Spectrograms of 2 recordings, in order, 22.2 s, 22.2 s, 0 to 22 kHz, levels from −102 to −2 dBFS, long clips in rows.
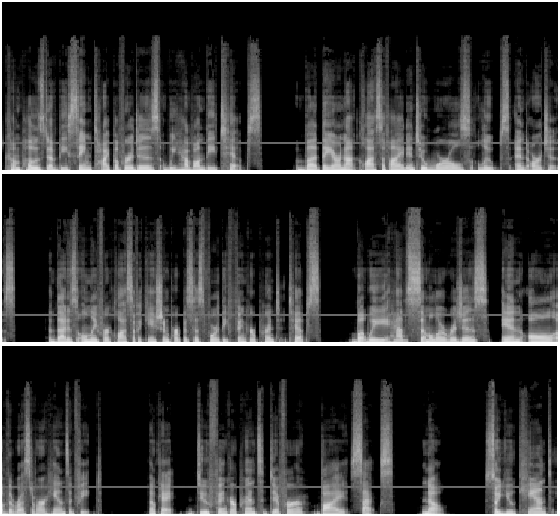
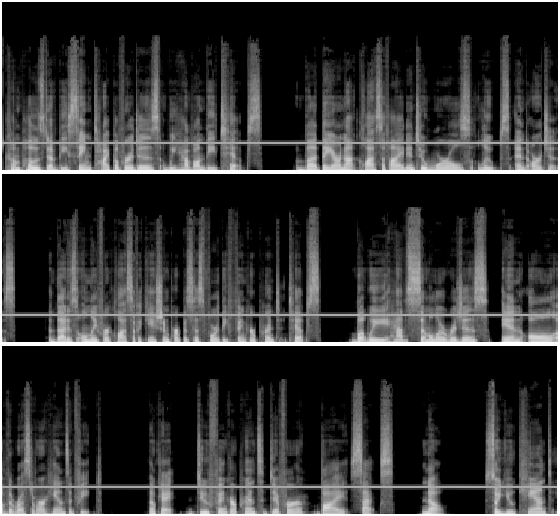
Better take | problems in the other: first | high-pitched whine; loud; throughout; 3.5 kHz, 9 dB below the speech; faint in the first

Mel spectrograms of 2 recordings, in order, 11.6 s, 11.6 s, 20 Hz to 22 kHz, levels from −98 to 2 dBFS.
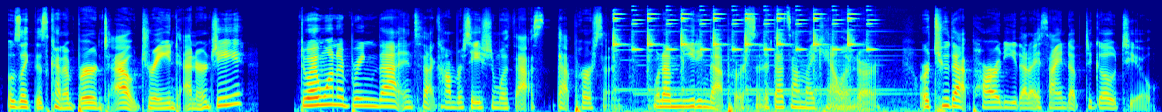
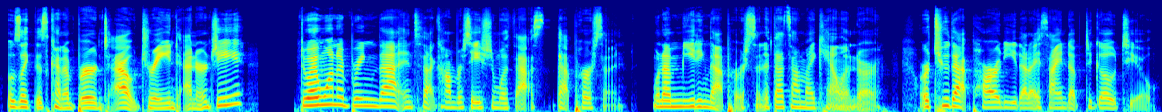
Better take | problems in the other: second | doorbell; loud; from 6 to 8.5 s; peak 4 dB above the speech

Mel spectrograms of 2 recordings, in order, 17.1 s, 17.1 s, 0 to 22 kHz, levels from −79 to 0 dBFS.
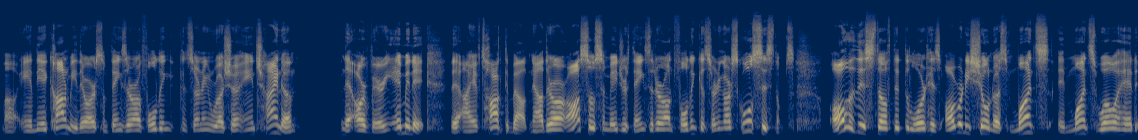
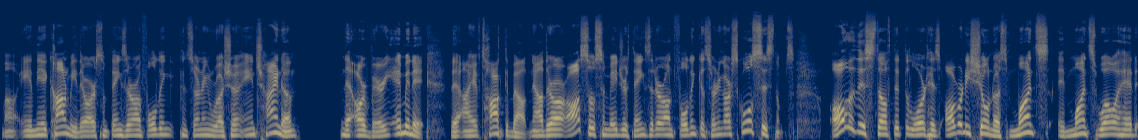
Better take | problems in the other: second | thin; very; fading below 350 Hz

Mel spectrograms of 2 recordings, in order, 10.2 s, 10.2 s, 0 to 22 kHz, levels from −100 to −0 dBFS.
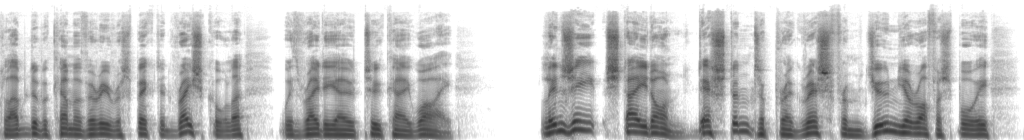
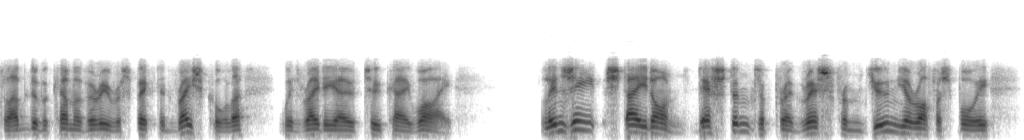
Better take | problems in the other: first | phone-call audio; nothing above 3.5 kHz

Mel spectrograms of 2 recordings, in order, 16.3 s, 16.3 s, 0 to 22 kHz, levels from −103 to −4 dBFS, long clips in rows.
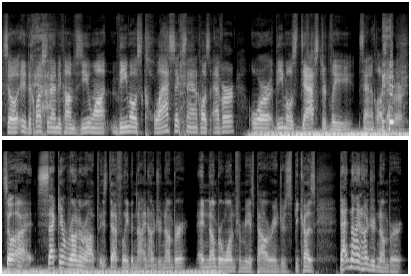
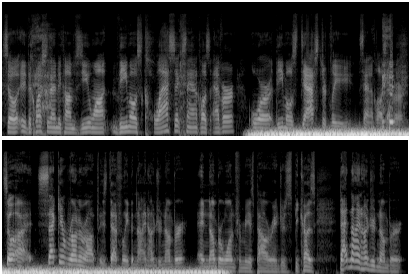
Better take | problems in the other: first | low rumble; loud; from 5 to 13 s; 1 dB below the speech; faint in the first

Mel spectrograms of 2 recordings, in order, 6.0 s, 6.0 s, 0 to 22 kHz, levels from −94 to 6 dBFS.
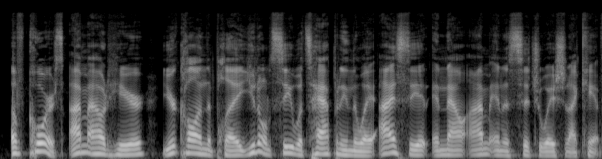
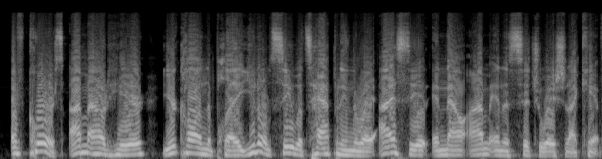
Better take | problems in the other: first | distortion; heavy; 21% of the sound clipped

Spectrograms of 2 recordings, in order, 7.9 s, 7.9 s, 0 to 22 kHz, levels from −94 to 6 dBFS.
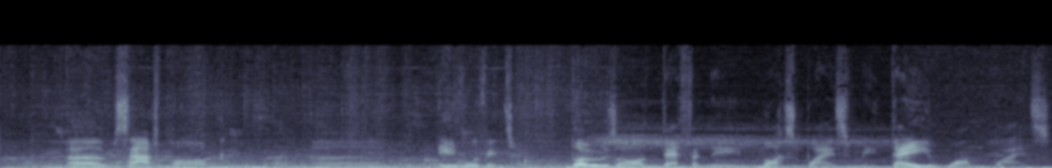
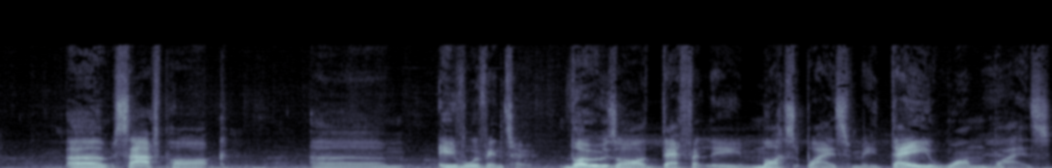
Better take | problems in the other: second | animal sounds; loud; throughout; 6 dB below the speech; faint in the second

